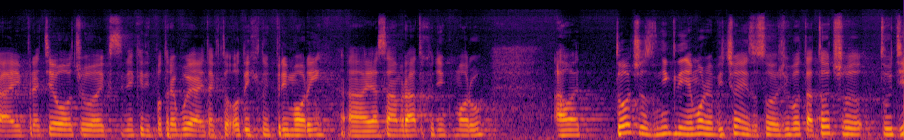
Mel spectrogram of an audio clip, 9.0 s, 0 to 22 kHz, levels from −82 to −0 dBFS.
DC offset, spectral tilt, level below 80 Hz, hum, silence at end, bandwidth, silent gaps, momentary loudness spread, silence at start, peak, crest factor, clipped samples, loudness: under 0.1%; -5 dB/octave; -52 dBFS; none; 0 s; 17 kHz; none; 7 LU; 0 s; -6 dBFS; 18 dB; under 0.1%; -23 LUFS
